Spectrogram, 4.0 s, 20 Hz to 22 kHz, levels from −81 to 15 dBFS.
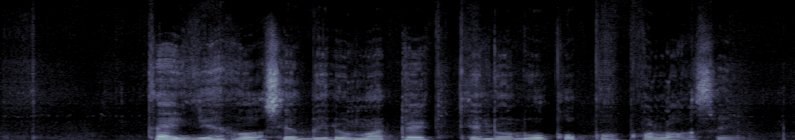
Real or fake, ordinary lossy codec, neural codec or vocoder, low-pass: fake; none; codec, 44.1 kHz, 1.7 kbps, Pupu-Codec; none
